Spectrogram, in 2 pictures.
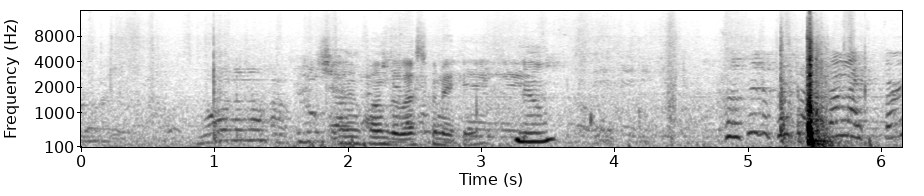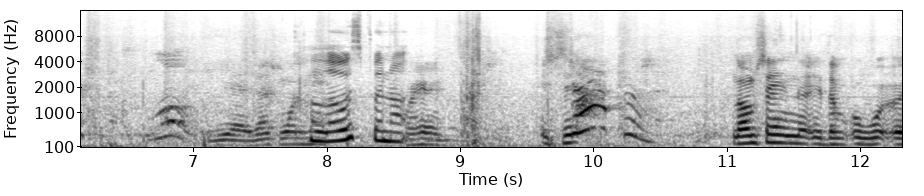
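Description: Children shout and play outdoors.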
